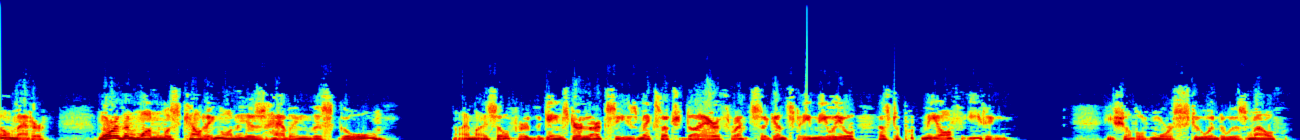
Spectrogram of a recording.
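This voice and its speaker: A man cackles in a put-on character voice at a medium pitch. His pitch swings very widely as he goes at a moderate pace. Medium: read story. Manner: cackling, gleeful.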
